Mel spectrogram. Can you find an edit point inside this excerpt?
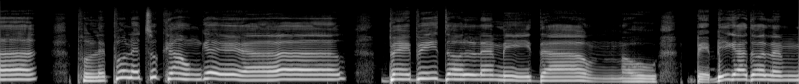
no; 0 cuts

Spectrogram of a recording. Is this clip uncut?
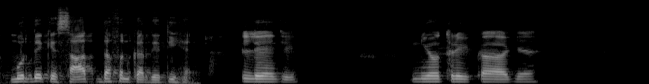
yes; 0 cuts

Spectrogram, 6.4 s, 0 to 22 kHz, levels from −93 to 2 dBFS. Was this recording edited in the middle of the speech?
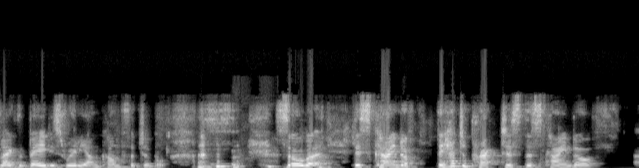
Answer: no; 0 cuts

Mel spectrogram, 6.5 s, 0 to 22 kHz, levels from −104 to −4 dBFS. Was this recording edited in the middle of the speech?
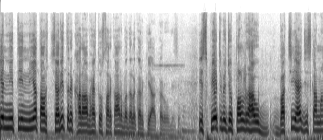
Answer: yes; 1 cut; at 3.6 s

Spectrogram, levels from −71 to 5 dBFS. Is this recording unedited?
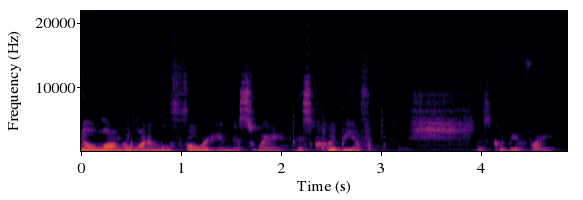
yes; 0 cuts

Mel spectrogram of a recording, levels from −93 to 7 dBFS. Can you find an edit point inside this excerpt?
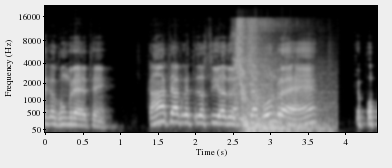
yes; 1 cut; at 2.7 s

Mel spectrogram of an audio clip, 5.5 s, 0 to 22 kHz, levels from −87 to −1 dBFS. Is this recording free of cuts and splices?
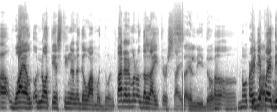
yes; 0 cuts

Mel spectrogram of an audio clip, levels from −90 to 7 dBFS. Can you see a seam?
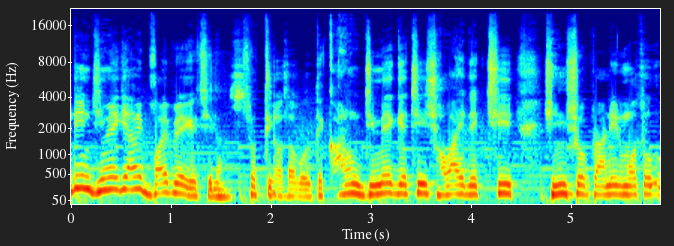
no; 0 cuts

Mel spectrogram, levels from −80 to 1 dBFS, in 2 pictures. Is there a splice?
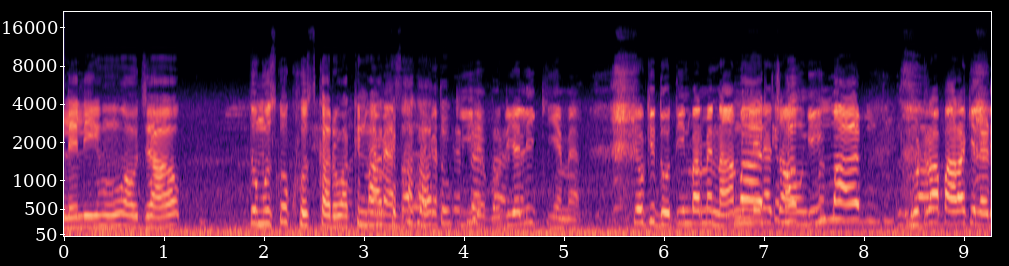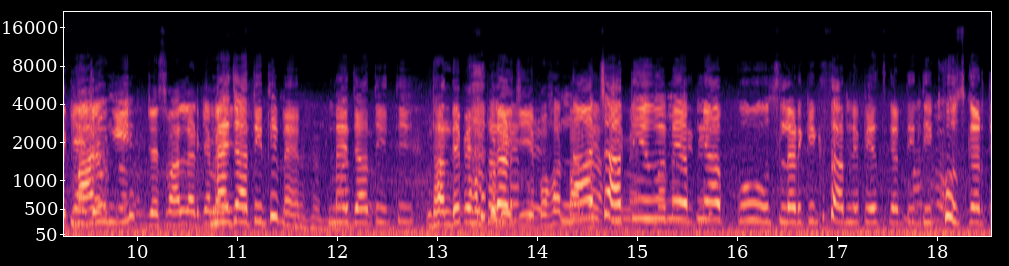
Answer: no; 0 cuts

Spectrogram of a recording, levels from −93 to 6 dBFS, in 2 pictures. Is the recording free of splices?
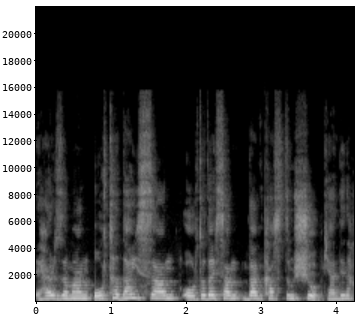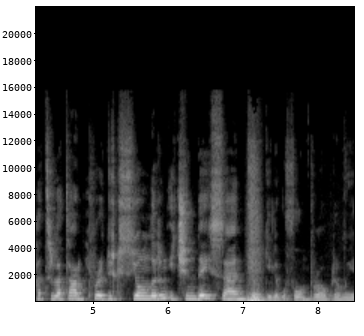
no; 1 cut; at 7.1 s

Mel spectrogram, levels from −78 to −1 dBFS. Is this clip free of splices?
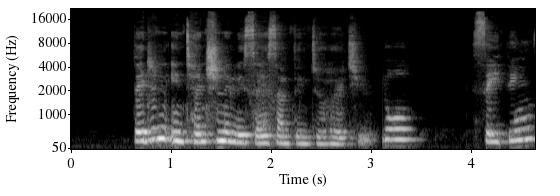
no; 1 cut; at 3.1 s

